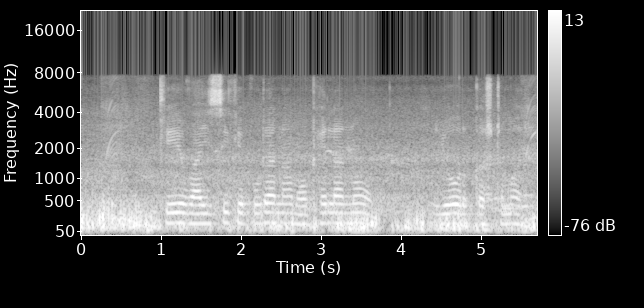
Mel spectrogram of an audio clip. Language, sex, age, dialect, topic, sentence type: Bhojpuri, male, 18-24, Southern / Standard, banking, statement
